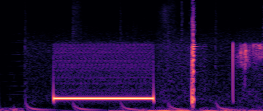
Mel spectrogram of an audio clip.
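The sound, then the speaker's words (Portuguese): A loud, steady telephone dial tone holds for about a second as a call is placed, then cuts off, followed by a sharp click and a brief higher tone over faint background sound. “Então vamos ligar para Juliana e vamos tentar reconciliar esse casamento.”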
